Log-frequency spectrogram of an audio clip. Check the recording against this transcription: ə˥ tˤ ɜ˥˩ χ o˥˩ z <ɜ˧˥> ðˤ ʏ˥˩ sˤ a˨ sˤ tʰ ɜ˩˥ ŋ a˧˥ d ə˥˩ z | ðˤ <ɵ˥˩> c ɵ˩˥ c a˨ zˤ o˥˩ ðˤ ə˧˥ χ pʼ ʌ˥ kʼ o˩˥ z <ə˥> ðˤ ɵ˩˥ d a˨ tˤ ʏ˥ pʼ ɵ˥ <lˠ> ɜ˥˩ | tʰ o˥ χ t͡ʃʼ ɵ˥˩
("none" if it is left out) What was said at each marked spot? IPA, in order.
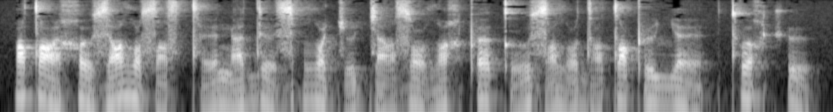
ɜ˧˥, ɵ˥˩, ə˩˥, ʎ

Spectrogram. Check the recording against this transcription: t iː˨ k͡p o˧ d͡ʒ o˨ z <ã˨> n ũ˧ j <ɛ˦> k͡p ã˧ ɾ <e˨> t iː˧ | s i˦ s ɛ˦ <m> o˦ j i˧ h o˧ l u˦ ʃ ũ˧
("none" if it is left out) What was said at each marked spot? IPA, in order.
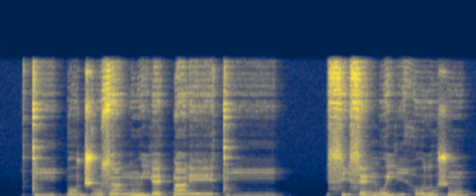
ã˨, ɛ˦, eː˨, ŋ

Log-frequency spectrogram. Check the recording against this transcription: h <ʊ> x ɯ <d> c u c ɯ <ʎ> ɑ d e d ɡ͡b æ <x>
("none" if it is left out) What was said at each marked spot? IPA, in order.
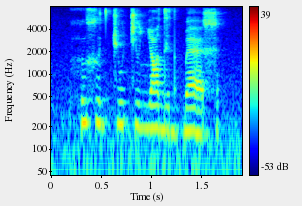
ɯ, d, ʎ, x

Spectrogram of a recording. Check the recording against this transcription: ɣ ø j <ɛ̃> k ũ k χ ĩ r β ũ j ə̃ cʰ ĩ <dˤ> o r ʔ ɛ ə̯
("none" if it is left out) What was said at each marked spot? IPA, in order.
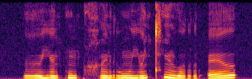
ɛ̃, ð

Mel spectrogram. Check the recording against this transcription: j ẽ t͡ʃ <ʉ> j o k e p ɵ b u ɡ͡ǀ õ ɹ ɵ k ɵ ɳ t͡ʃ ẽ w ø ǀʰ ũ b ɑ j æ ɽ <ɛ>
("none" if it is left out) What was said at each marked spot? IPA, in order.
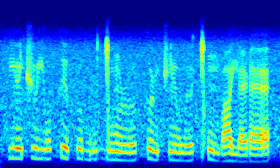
ʉ, æ

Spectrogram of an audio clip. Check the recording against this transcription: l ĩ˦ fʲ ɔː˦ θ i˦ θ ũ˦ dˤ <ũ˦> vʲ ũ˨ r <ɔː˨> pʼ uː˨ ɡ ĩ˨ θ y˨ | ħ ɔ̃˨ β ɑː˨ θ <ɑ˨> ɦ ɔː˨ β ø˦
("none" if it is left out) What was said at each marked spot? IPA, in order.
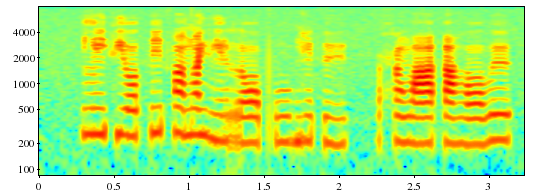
ũ˦, ɔː˨, ɑ˨

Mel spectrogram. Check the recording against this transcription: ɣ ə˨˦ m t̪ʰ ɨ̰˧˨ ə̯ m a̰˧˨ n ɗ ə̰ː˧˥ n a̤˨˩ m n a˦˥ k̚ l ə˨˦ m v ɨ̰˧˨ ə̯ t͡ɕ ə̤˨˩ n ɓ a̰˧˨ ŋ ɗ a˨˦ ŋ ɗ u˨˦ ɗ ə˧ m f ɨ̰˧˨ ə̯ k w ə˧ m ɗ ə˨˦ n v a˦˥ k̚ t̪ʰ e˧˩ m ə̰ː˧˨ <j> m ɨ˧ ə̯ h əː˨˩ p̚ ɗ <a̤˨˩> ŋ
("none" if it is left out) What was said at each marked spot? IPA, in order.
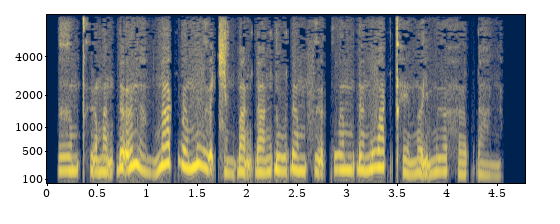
j, a̤˨˩

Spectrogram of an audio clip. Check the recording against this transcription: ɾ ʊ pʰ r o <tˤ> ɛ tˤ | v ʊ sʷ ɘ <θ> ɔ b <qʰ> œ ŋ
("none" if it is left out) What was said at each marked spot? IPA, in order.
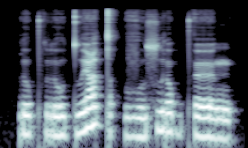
tʷ, ɾ, pʰ

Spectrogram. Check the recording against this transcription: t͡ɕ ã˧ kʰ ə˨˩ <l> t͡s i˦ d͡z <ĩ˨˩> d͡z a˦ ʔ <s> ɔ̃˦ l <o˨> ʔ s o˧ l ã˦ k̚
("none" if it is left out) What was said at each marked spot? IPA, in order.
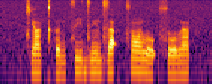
n, ĩ˦, t͡s, o˨

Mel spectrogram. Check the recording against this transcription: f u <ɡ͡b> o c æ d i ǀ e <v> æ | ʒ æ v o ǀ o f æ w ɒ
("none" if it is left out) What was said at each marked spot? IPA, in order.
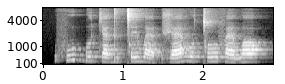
ɡ͡b, w

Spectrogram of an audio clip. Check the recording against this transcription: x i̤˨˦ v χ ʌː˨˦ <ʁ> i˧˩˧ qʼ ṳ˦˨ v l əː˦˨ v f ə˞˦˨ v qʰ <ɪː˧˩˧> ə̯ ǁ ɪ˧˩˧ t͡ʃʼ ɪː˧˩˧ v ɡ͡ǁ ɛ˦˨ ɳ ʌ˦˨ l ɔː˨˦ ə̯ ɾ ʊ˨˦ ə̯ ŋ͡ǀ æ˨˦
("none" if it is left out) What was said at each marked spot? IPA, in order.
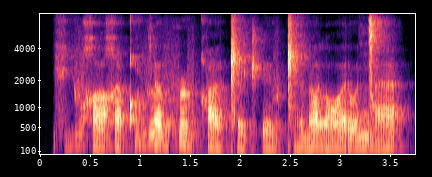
χ, ɪː˧˩˧

